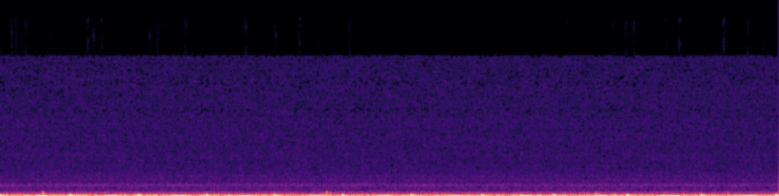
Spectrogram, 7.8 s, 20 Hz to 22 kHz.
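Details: Heartbeat recorded with a stethoscope at the apex during exhaled (stomach vacuum) and inhaled breath-holds, with SpO2 shown on an oximeter. Regular low beats, about 87 a minute, sound over a steady hum. Normal heart sounds.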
